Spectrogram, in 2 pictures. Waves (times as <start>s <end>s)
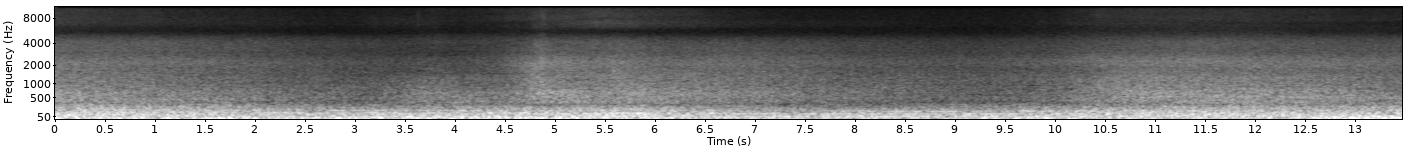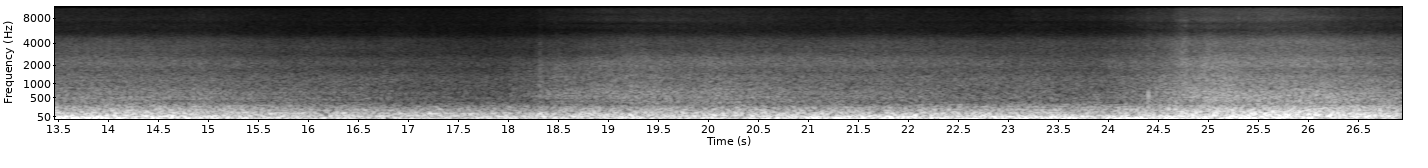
24.2s 26.9s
